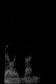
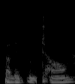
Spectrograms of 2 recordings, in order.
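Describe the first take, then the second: First: Button is said with an ordinary English pronunciation. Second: Button is said with a French pronunciation. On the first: It is the normal, serious way to say it. "I'm kidding, of course" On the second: It is a joke, pretending to be fancy. "It's actually pronounced belly bouton in French"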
